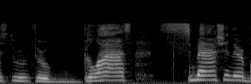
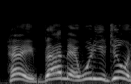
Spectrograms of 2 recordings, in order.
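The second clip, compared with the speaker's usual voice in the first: raised mock call; higher, urgent retold voice; imitated alarmed challenge; 5 semitones higher, 4 dB louder than usual. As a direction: question like a startled policeman. Gordon challenges Batman in alarm.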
